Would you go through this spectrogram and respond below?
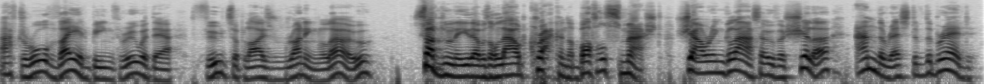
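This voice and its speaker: A man's voice: a little high, expressive, normal speed, a bit bright. A man reading scripted fantasy narration as a storyteller, in a solemn, theatrical manner. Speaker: author narrating own story.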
